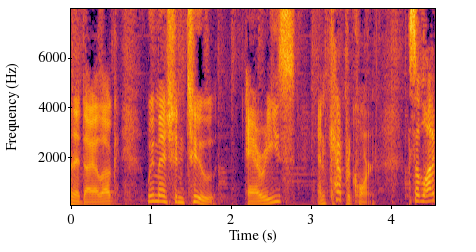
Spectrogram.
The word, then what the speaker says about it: Aries: And so one of the famous fire signs is Aries, right? Aries. It's like the god of war in the Greek mythology. That's right. And u So it's pronounced Aries. Aries.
